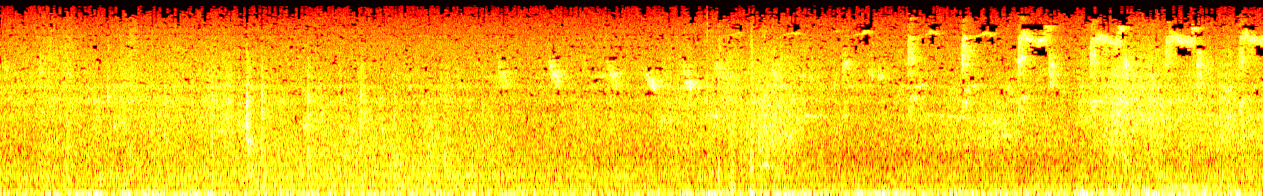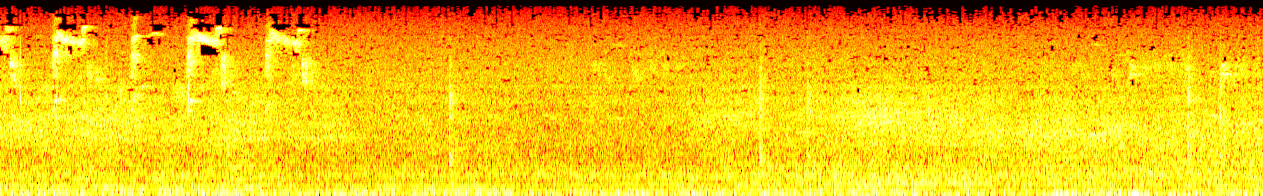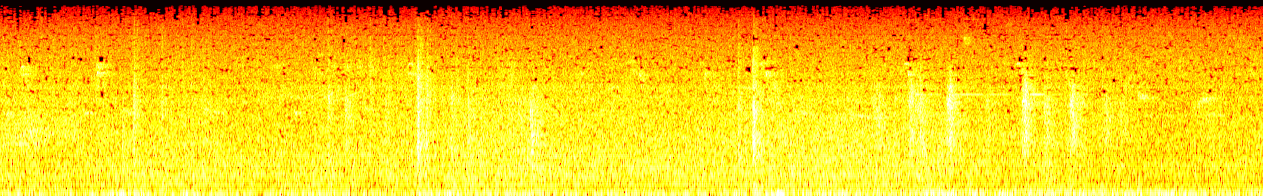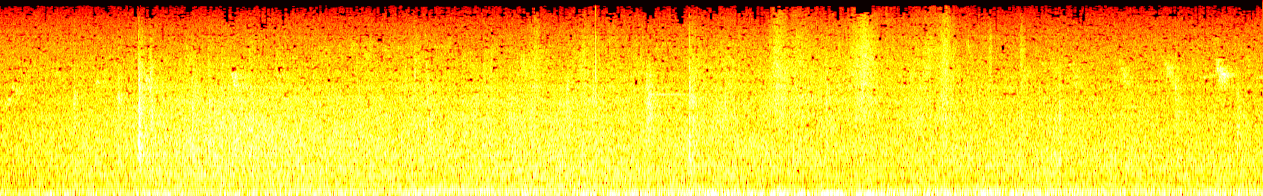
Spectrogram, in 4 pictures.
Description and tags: Inside Barn Wind:Birds
wind, birds, barn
